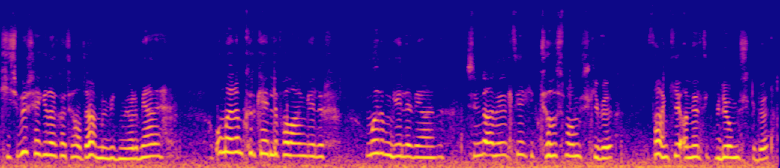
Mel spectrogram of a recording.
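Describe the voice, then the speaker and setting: A woman's voice: high voice, fairly quick, darkish tone, a little hiss or hum. A young woman in her twenties, a university student, venting animatedly in a casual vlog, filmed on a phone outdoors. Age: 20s. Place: outdoors on campus streets, windy. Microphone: phone camera at arm's length.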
